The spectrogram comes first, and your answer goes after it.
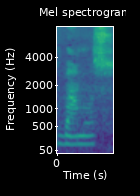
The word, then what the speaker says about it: vamos: Ellos vamos. No, nosotros vamos. Ellos van. The V is pronounced like a B. So you don't say vamos or boy. You say boy or vamos.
